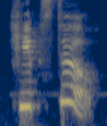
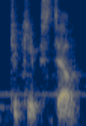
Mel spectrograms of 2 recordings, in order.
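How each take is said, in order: First: "keep still" high and loud; loud order. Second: Said in the usual way. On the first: Acted. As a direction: bark it at him. Acted command vs reported.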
